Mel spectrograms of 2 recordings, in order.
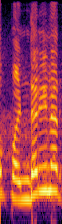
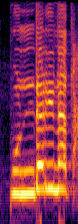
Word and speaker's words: पंढरीनाथ: एन डी म्हणजे पुंडरी अहो माझं नाव पंढरीनाथ आहे हो पुंडरीनाथ असं कोणी नाव नाही ठेवत अहो तुम्ही वाटेल ते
